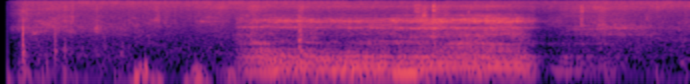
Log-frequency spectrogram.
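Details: Single loud, rough, rattling snore of about two seconds with quieter breathing noise around it; heavy snoring in an overweight sleeper said to snore until he vomits.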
